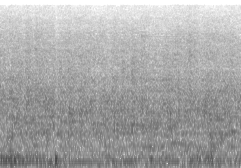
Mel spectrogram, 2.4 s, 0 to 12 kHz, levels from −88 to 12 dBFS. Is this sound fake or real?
fake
